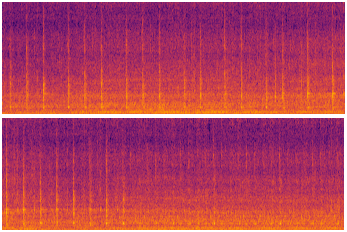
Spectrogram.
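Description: A sharp, regular tap about three times a second rides over a steady idle, a clear knock from inside the engine.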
